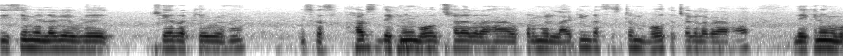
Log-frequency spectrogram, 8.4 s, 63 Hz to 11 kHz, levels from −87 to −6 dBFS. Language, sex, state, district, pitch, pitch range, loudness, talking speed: Angika, male, Bihar, Purnia, 130 Hz, 125-135 Hz, -20 LUFS, 225 wpm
